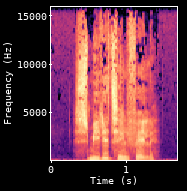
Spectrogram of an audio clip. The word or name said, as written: smittetilfælde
